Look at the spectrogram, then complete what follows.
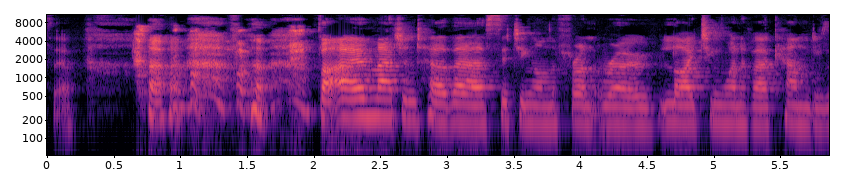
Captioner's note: laughs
